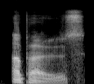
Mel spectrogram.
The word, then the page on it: oppose: British English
